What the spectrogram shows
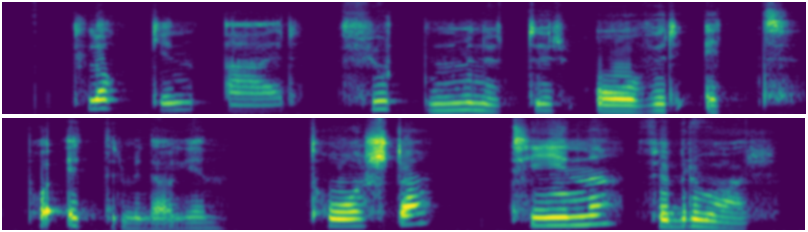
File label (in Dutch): vrouw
